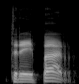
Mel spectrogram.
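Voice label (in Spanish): "trepar", Spanish, male; mekanta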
